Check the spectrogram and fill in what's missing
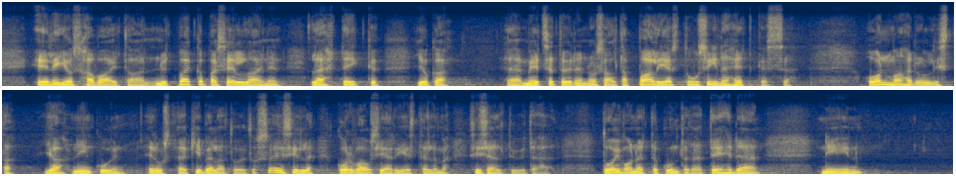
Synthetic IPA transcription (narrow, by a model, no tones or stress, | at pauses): elijoshɑʋɑit̪ɑːnnyt̪ʋɑikːɑpɑselːɑinenlæht̪eikːøjokɑ | met̪sæt̪øiɾenosɑlt̪ɑpɑljɑst̪uːsiːnæhet̪kesːæ | onmɑhdolːist̪ɑ | jɑniːŋkuineɾust̪ɑjɑkiʋelːæt̪oit̪osːɑesilːekorʋɑusjærijest̪elmæsisælt̪yːt̪æhænt̪oiʋonet̪ːækunt̪æt̪æt̪ehdæːnniːn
